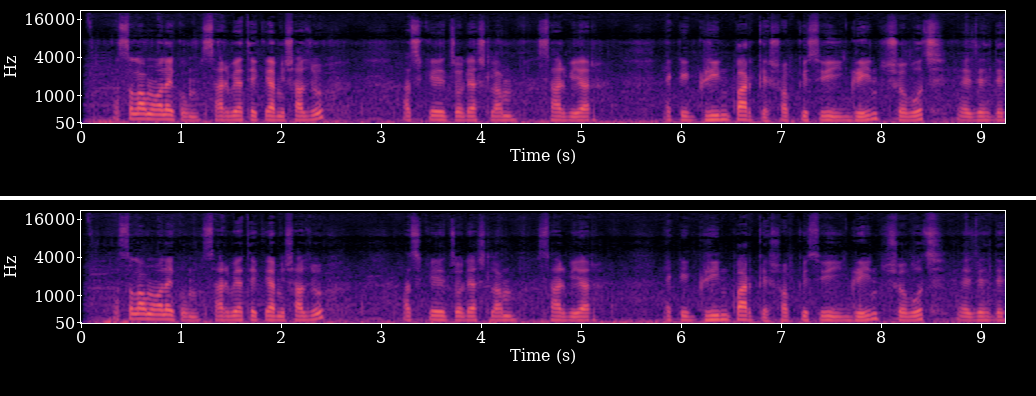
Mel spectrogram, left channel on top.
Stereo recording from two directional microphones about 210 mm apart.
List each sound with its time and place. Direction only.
0.3 s speech: centre (ahead or behind)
